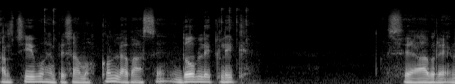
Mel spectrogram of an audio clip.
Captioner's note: double click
